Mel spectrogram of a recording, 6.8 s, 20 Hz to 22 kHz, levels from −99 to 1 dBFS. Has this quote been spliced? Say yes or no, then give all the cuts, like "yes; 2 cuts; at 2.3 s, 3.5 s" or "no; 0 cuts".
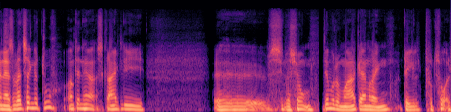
yes; 2 cuts; at 1.1 s, 4.8 s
